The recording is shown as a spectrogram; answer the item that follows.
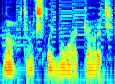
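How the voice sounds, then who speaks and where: A man's voice: on the low side, flat delivery, unhurried, soft background music, natural voice. A man voicing an impatient, foul-mouthed young troll trainee in an amateur cartoon comic dub. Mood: irritated.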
